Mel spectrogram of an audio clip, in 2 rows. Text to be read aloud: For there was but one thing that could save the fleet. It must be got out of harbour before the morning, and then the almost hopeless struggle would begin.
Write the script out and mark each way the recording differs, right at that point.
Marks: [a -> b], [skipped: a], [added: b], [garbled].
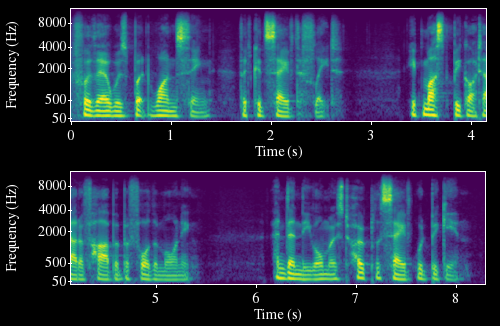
For there was but one thing that could save the fleet. It must be got out of harbour before the morning, and then the almost hopeless [struggle -> save] would begin.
